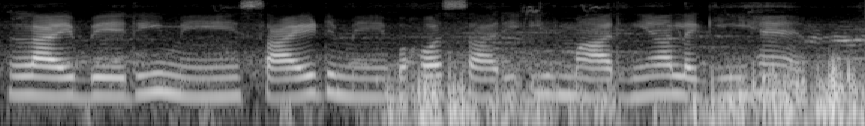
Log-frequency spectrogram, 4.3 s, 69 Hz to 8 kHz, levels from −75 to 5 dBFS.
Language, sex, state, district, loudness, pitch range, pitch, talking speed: Hindi, female, Uttar Pradesh, Lucknow, -17 LUFS, 205-225 Hz, 215 Hz, 125 wpm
